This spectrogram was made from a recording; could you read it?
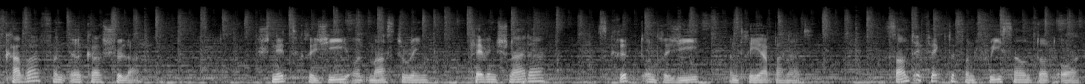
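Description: A man's voice: fairly low pitch, measured pace. A man reading scripted end credits as an announcer. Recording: music under the voice. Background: music.

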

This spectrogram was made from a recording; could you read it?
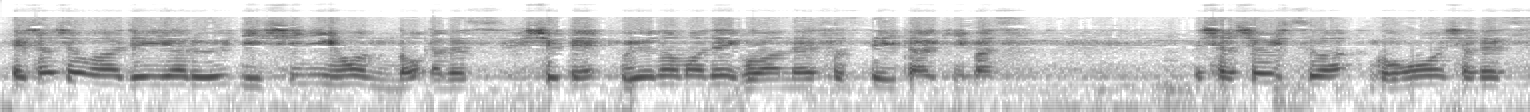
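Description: A male train conductor making formal onboard announcements through a public address speaker, with measured phrasing and frequent filler sounds. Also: medium pitch, steady tone, a little mellow. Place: moving overnight sleeper train. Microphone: train public address system, recorded from a passenger seat. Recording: distant, dull, noisy 2006 recording of train PA. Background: train running noise.

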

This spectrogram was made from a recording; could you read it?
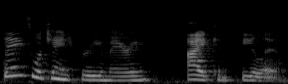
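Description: A woman's voice: mid-range voice, sing-song, normal speed, natural voice. A woman reading a storybook aloud as a kindly, folksy old male shopkeeper with a coaxing way of talking. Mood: warm, encouraging.

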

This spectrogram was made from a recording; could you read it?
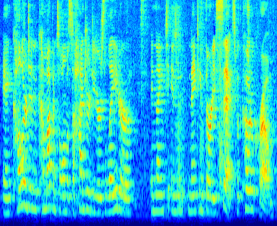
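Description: A woman in her forties, a photographer giving a casual talk in a library meeting room, speaking loudly into a handheld microphone with plenty of fillers. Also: medium pitch, a little fast, slight background noise. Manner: loud, chatty, with many fillers. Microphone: handheld microphone through PA. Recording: echoey room over a PA.

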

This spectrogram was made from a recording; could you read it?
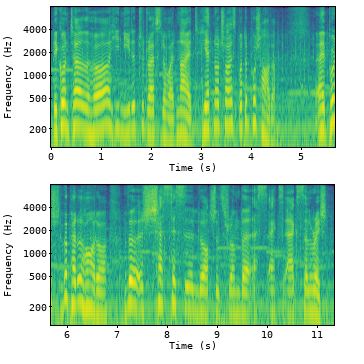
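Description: A man's voice: high voice, a little slow, music in the background. A man reading visual novel narration aloud, sometimes stumbling over and repeating words as he goes. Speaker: video game player reading aloud.

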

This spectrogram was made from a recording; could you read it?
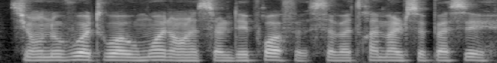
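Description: A man voicing a polite, earnest teenage schoolboy in a dating game, measured. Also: fairly high pitch, level tone, a little mellow, clear, resonant tone, close to an everyday voice. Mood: calm, earnest.

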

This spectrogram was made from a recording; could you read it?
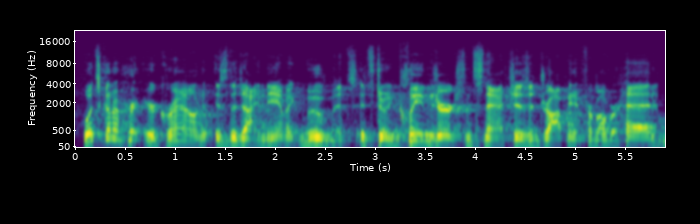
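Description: Bright-voiced young man in an echoey garage gym. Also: medium pitch, normal speed, faint music behind. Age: young adult. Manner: emphatic, keeps adding "okay?". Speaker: fitness video host. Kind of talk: casual talk to camera. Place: home garage gym, indoors. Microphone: camera mic, moving around the room.

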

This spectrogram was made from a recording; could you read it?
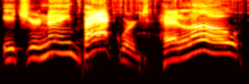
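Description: A man voicing a dim, good-natured country tow truck in an animated game, with a slow Southern US drawl. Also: high voice, vocal fry, full character voice. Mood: eager, friendly. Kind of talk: animated game cutscene acting.

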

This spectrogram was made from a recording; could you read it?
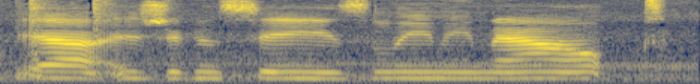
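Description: A woman talks casually while filming outdoors with a phone, her voice fairly high and her delivery very slow and drawn out. She fills her commentary with "um" and "you know". A digger's engine rumbles clearly behind her. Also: completely flat delivery. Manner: chatty, many fillers and "you know". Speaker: homeowner filming renovation. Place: outdoors at a building site. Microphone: phone camera held by the narrator. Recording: outdoor phone video with loud machinery. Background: digger engine noise.

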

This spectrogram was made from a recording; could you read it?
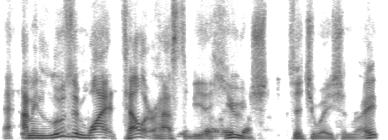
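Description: A man's voice: medium pitch, very animated, normal speed, crowd noise. An American man hosting a casual sports radio interview on a studio microphone. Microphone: studio broadcast microphone on boom arm.

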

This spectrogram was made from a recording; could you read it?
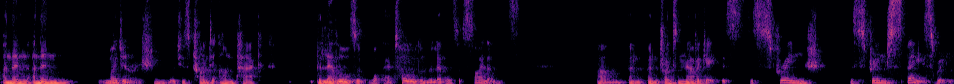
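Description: A man in his fifties, a guest author on a video call from a book-lined home study, talking earnestly in a halting way with many restarts. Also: medium pitch, darkish tone, low-quality recording. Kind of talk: reflective conversational interview. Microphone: video call webcam.

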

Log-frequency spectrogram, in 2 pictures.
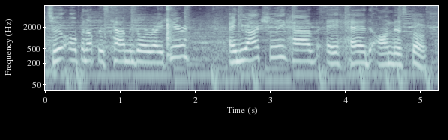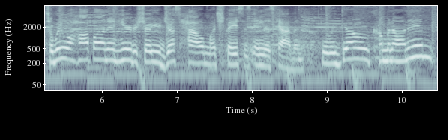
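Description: A young man filming a walkaround boat review at arm's length in a large indoor boat show hall, talking with steady enthusiasm. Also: sits high, normal speed, over music. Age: young adult. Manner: enthusiastic, upbeat. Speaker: boat vlogger. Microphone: handheld camera at arm's length.

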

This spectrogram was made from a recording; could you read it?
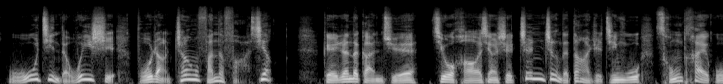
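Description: A male audiobook narrator performs a fantasy novel in a husky, mid-pitched voice. His delivery is theatrical and emphatic, with very wide melodic swings. The sound is dry, with music playing behind him. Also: a bit bright, no room sound.

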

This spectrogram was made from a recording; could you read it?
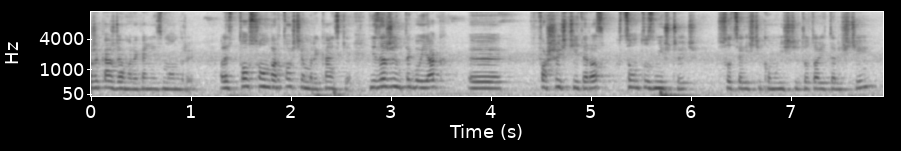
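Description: A woman's voice: on the high side, darkish tone, slight background noise. A young adult woman giving heated, emphatic reaction commentary, talking straight to her viewers. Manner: indignant, emphatic, addresses viewers directly.

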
